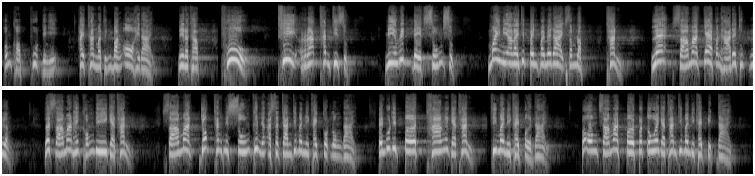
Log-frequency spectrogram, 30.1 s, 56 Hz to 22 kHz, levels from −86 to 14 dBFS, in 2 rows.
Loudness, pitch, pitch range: -17 LUFS, 275 Hz, 235-300 Hz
